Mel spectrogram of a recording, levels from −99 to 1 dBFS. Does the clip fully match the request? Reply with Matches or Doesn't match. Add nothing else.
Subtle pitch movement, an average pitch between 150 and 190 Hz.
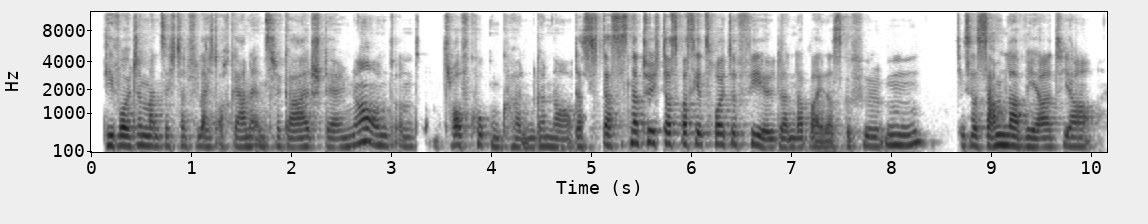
Doesn't match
